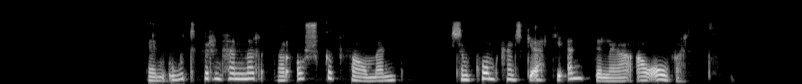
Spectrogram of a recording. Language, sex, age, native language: Icelandic, female, 30-39, Icelandic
